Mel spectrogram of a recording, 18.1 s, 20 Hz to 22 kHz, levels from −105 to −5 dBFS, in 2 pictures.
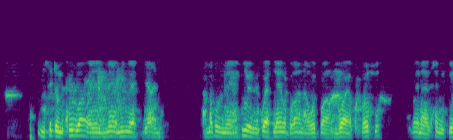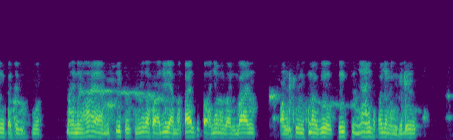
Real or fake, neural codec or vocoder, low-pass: fake; codec, 16 kHz, 4 kbps, FreqCodec, larger model; 3.6 kHz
